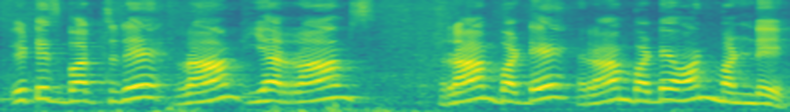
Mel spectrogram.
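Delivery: very slow, careful teacher reading; slow model sentence. Shown as a demonstration. Teacher reads the example sentence slowly to students. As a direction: spell it out word by word. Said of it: "देखो बोलने का English में कैसे बोलना है".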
